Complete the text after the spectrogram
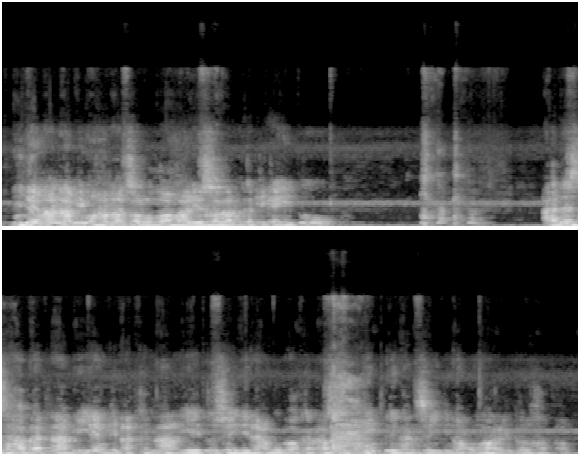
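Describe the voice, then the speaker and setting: A man preaching a sermon, telling a story that often climbs high and emphatic. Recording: echoey room, mic far off, faint noise.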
